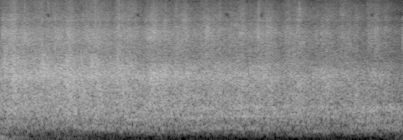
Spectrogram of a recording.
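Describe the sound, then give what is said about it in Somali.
Applause for two couples, a dense, even wash of clapping that holds at a steady level throughout with no voices. “sacabka u tumaa labadii lamaane.”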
